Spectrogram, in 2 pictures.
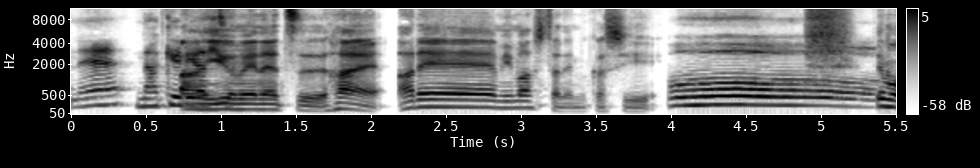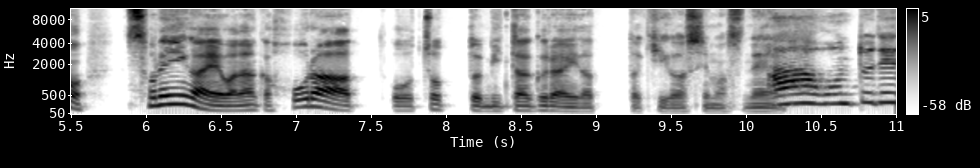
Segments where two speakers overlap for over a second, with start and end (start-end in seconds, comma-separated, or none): none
